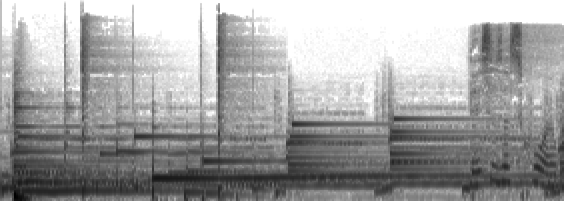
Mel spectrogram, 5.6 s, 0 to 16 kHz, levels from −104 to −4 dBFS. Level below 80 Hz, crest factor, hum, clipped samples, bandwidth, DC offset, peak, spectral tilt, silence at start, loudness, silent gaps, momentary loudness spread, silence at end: -28 dBFS; 20 dB; none; under 0.1%; 14 kHz; under 0.1%; -2 dBFS; -5.5 dB/octave; 0 s; -22 LUFS; none; 9 LU; 0 s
